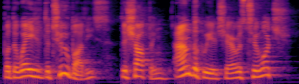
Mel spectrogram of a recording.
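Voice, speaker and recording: A man's voice: on the high side, expressive, a little fast, a bit bright, husky. A man narrating a scripted short story as its reader.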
